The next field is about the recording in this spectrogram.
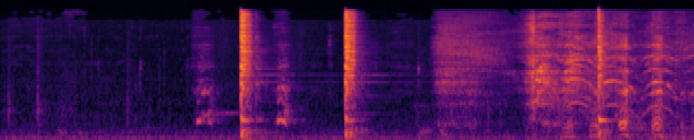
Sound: chuckling

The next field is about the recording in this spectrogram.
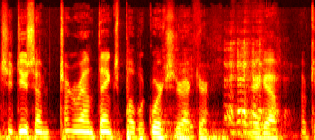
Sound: laugh

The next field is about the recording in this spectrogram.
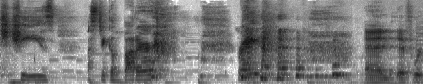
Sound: laughing

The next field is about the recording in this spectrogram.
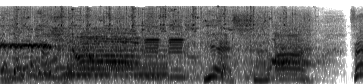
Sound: whistle blowing; beeping

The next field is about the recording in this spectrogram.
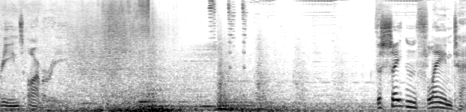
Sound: dramatic instrumental music; flamethrower roaring

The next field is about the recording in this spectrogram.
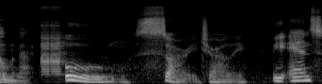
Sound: buzzer

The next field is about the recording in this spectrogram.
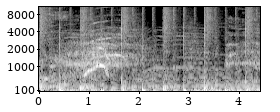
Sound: screaming; gorilla growling

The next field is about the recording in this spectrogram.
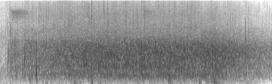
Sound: people clapping

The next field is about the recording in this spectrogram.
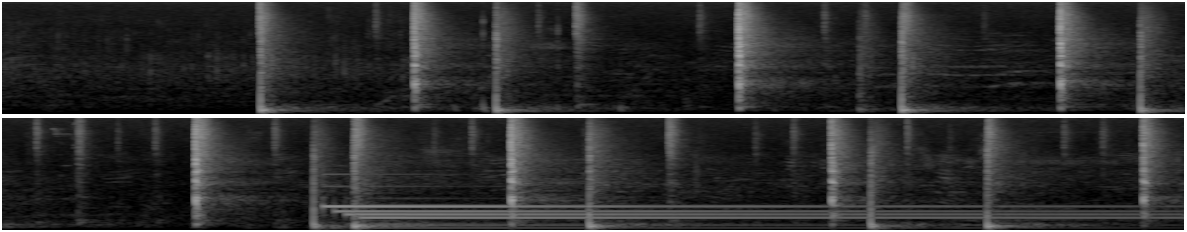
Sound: applause

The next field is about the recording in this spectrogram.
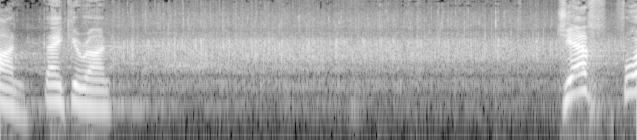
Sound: applause

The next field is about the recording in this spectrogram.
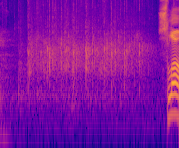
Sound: applause

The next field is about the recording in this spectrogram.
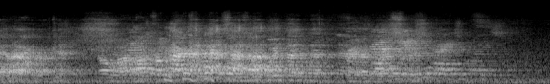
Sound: laughs

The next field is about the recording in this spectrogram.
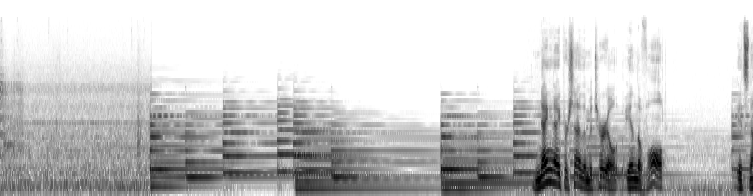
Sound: door squeaks, creaks

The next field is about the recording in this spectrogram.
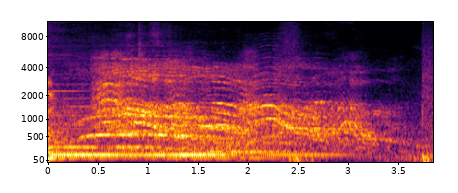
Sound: audience gasping

